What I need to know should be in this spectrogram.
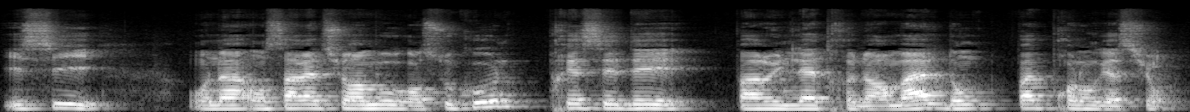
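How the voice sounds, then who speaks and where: A man's voice: mid-range voice, fairly even intonation, moderate pace. A man teaching an online lesson on Arabic letters, patiently repeating and drilling each pronunciation. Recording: roomy echo.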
